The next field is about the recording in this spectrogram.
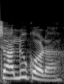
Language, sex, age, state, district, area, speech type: Bengali, female, 30-45, West Bengal, Paschim Bardhaman, urban, read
